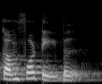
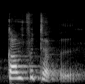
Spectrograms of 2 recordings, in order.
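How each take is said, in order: First: The word is said with an r sound. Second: The word is said with no r sound. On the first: The speaker calls it wrong. "नॉट" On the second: The speaker calls it right. "र की sound नहीं produce करनी है"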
